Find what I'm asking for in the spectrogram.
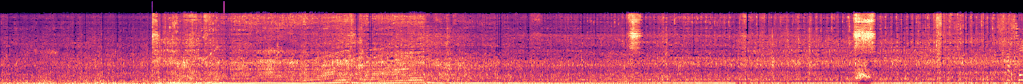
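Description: Motorcycle ridden along a road, a steady engine drone under heavy wind rush, its pitch rising and falling with a few gear changes, and a voice heard now and then over the engine.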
